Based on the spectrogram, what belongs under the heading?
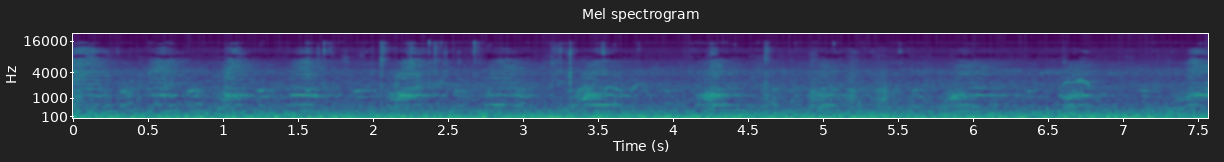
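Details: An adult Canada goose attacking a lost gosling gives short, nasal honks at an irregular pace, partly masked by a strong low rumble of wind or handling noise.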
